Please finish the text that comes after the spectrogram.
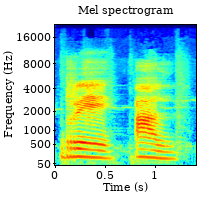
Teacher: Dues vocals fortes, síl·labes diferents. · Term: iats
